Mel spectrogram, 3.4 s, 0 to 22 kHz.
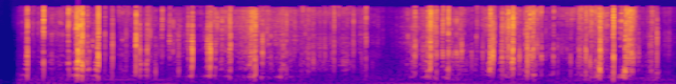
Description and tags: Ice 7 - reverse
Derived From a Wildtrack whilst recording some ambiences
